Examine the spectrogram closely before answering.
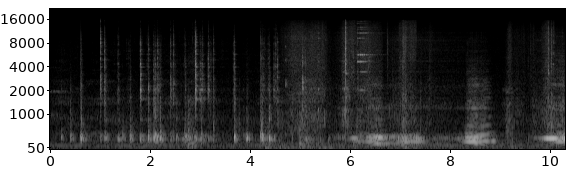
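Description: Rapid clicking as the brake adjuster on a 1949 Chevy 3100's rear Huck drum brake is turned, then the rear wheel spun by hand with the brake shoes dragging on the drum, a low moaning and groaning that comes three times. The groan is the sign of shoes adjusted tight against the drum and making contact.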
